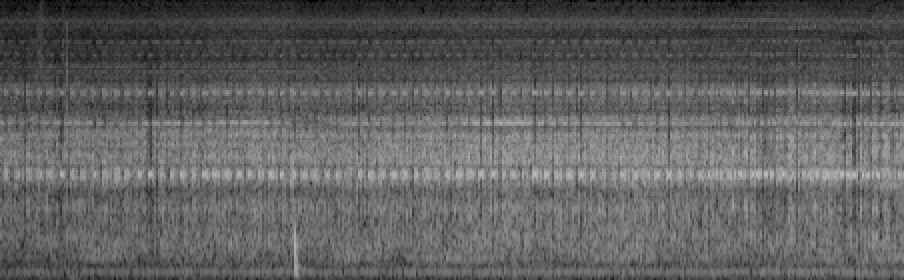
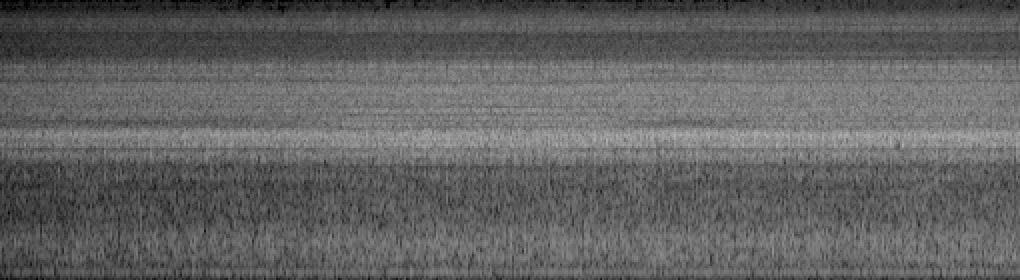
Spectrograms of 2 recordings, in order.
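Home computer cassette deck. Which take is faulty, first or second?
second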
